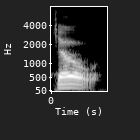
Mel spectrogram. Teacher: In this example, the word jiao begins with a mid-class consonant, jaw, and ends with a vowel, ao. However, since there is a tone marker, maito, this would be a high-falling tone, because any word beginning with a mid or low-class consonant and marked with that tone marker is automatically a high-falling tone.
